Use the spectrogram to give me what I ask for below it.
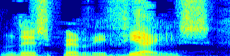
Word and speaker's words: desperdiciáis: Por ejemplo, desperdiciáis, desperdiciáis, y todo esto es una sola sílaba. Ciáis, se pronuncian en un solo golpe de voz.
